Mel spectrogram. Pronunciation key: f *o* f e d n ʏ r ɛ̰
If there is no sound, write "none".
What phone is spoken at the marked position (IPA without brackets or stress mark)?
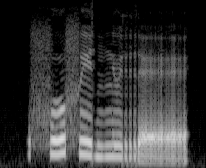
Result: o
